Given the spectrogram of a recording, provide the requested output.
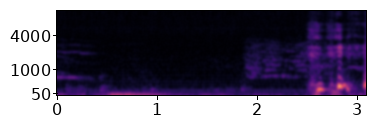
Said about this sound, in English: Oh shit, the puppies are screaming right now. puppies are awake. Yeah, we still have the puppies over here, by the way.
